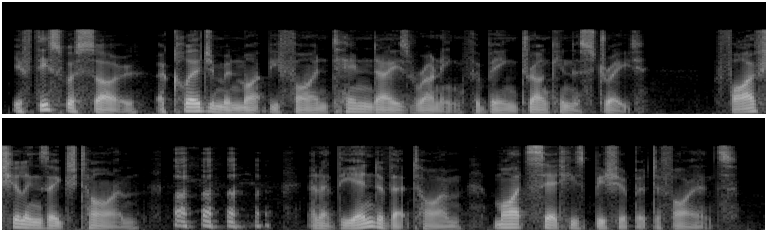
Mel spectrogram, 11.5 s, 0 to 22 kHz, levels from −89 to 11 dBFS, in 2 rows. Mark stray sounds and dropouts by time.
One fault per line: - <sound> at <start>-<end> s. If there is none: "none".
- laugh at 7.0-7.8 s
